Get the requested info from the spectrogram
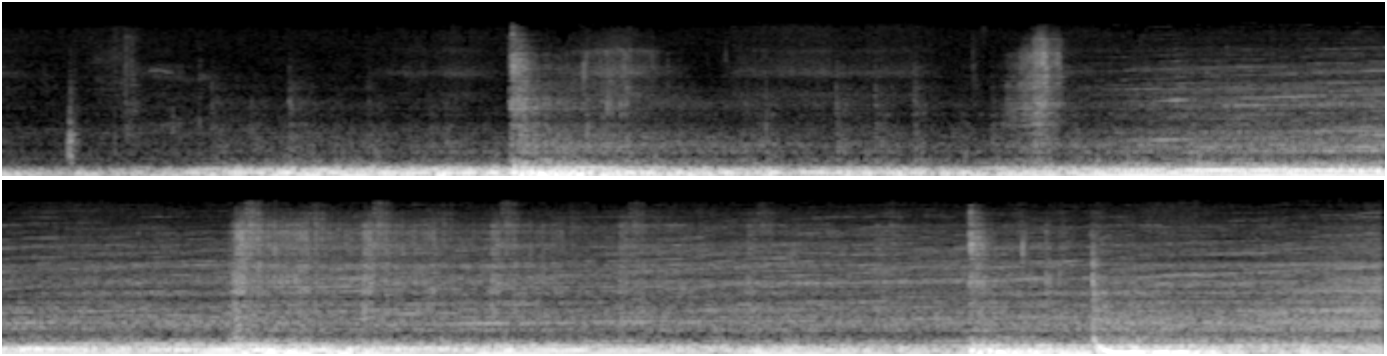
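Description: Cinematic sound design from a superhero-style intro film: a deep, steady rumble under music, with sharp hits about three and six seconds in and a louder surge of rumble near the end.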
